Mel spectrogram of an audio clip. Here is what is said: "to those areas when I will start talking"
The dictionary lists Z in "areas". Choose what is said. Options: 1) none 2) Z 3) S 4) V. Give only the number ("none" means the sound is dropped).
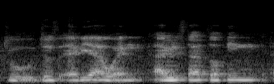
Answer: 1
